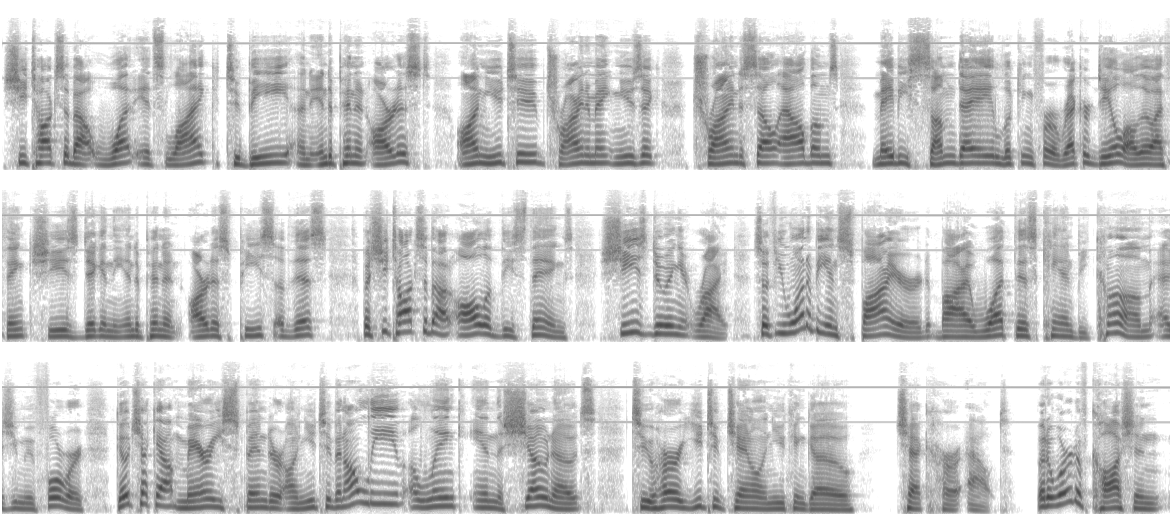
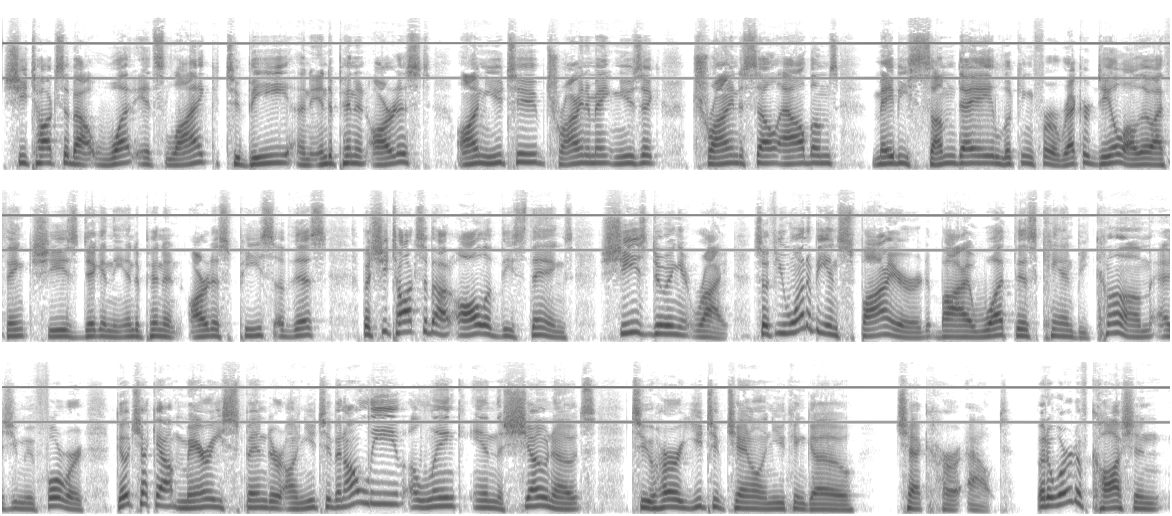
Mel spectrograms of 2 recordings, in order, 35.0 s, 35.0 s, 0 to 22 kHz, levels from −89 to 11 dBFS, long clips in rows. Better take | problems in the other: first | high-pitched whine; loud; throughout; 8 kHz, 6 dB below the speech; faint in the first

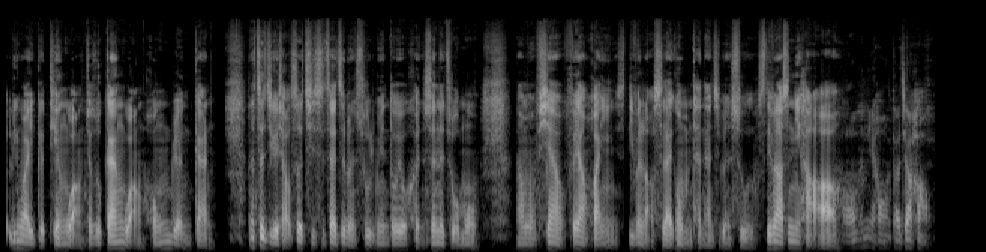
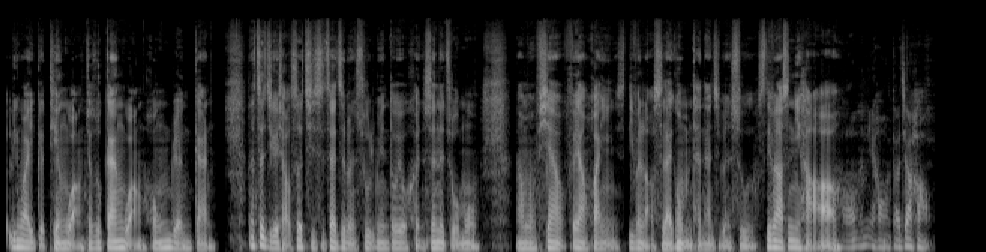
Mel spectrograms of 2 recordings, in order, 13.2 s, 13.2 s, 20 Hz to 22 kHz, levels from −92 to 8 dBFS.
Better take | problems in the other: second | thin; very; fading below 300 Hz

